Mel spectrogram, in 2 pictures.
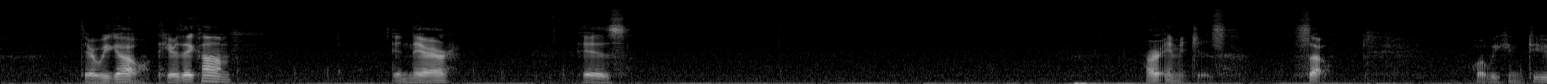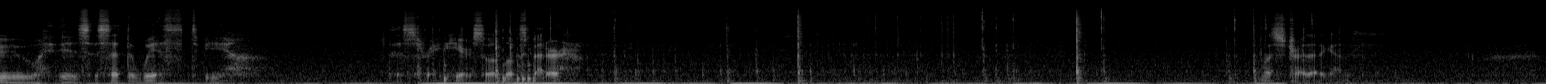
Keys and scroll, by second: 22.6 ctrl+c, 26.5 ctrl+v, 28.8 ctrl+s, 29.4 ctrl+r.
